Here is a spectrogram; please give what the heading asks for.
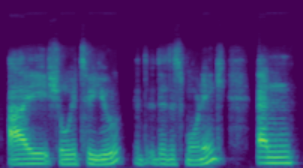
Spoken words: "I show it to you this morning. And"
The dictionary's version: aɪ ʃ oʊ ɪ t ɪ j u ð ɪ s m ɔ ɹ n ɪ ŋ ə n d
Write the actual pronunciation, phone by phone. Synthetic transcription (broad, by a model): aɪ ʃ oʊ ɪ t ɪ j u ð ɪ s m ɔ ɹ n ɪ ŋ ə n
